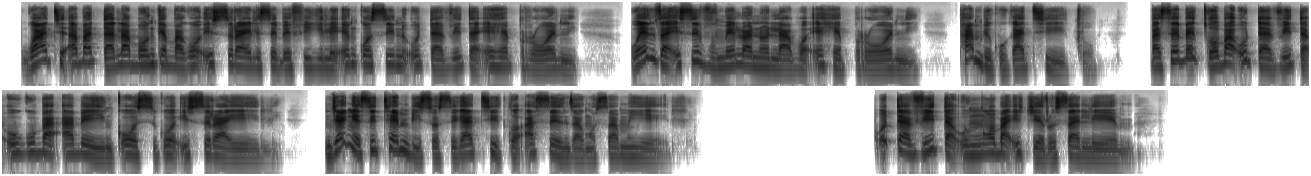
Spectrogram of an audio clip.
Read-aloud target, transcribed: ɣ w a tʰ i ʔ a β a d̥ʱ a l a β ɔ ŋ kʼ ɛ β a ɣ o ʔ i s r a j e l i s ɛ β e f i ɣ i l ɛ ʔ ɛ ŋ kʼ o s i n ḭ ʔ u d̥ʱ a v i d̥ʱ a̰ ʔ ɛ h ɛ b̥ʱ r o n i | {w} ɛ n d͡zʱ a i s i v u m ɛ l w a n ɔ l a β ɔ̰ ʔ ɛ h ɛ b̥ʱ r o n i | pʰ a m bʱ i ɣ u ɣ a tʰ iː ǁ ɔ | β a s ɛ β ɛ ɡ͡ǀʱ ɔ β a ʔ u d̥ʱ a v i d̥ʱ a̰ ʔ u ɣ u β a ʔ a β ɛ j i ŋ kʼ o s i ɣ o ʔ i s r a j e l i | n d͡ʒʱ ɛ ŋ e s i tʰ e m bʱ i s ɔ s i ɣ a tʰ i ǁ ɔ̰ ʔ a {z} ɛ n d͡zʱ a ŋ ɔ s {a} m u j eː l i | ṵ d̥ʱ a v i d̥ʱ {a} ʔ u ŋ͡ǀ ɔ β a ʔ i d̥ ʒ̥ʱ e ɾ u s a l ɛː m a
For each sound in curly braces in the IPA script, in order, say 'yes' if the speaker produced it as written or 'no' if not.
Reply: yes, no, yes, yes

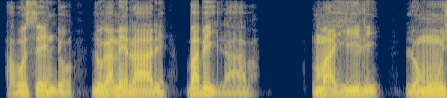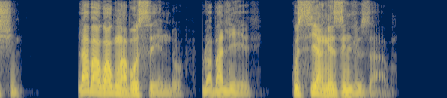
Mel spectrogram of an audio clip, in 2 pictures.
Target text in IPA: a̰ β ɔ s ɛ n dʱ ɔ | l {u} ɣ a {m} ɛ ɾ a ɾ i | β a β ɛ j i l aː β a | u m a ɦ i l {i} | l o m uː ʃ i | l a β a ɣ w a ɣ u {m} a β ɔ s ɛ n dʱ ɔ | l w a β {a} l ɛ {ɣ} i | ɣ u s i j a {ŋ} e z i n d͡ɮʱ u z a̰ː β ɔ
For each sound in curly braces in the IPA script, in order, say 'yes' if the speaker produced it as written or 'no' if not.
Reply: yes, yes, yes, no, yes, no, yes

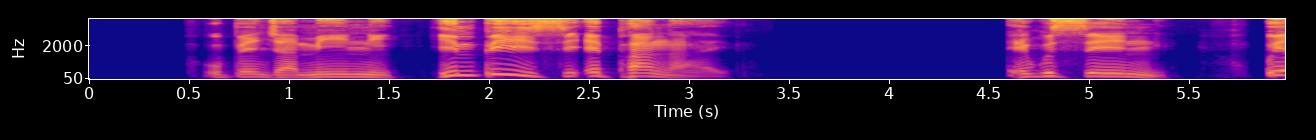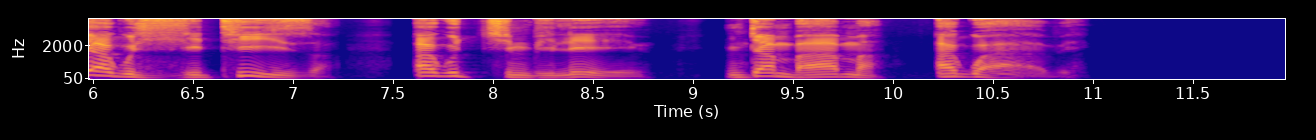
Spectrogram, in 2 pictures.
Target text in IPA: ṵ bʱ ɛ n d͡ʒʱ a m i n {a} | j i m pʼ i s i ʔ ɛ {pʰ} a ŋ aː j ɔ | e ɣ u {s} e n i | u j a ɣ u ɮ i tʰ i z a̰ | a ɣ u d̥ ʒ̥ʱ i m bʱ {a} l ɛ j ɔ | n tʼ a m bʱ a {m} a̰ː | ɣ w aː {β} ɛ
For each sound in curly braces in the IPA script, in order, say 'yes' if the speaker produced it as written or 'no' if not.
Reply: no, yes, yes, no, yes, yes

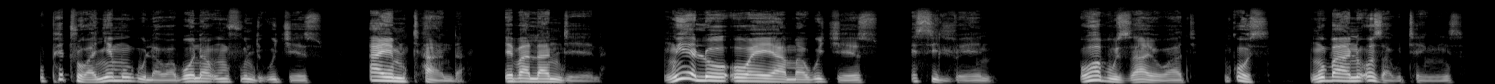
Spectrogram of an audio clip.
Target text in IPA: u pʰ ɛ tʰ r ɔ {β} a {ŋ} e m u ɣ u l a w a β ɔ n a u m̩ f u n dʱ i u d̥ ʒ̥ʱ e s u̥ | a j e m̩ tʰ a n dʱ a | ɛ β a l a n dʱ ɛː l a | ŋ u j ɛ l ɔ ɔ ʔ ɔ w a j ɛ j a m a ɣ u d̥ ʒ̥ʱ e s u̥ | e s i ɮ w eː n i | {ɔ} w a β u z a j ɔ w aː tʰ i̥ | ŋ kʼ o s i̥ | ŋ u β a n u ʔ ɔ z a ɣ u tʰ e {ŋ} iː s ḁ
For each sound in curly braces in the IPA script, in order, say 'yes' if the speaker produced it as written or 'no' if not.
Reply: no, no, yes, yes

